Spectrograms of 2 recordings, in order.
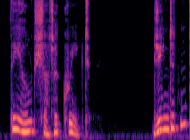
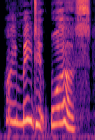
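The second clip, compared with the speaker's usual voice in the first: remorseful; 14 semitones higher, 6 dB louder than usual. A narrator's reading. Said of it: "He sounded remorseful".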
